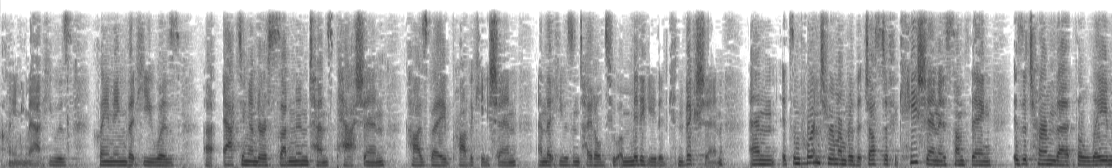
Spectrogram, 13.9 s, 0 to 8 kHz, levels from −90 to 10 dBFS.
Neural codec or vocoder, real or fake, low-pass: none; real; 7.2 kHz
